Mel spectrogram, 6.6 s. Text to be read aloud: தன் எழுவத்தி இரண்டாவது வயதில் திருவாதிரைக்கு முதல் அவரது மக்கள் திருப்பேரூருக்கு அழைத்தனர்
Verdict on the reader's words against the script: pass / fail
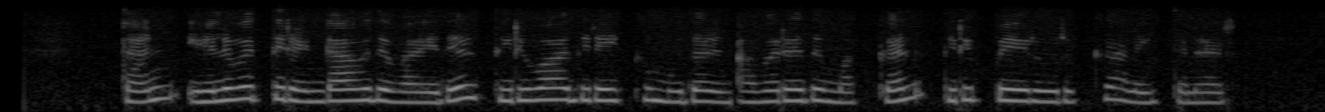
pass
